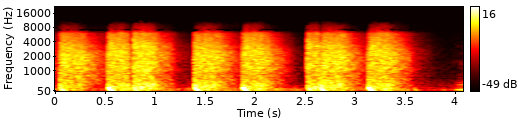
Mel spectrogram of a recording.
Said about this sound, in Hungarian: Duella, kezdjük. 10 lövés.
